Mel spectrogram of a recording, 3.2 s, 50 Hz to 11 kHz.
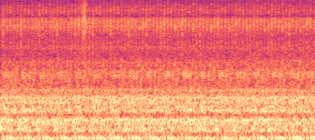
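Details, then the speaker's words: Volvo XC90 T5 at idle with code P0300 (random cylinder misfire): an uneven idle with irregular stumbles. "I got a code P0300, and that's random cylinder misfire."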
